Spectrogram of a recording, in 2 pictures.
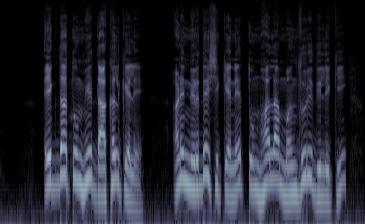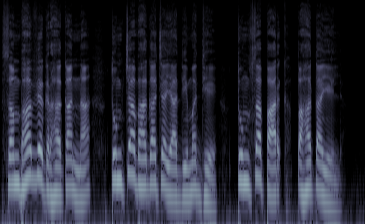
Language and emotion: Marathi, neutral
